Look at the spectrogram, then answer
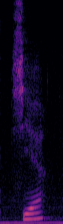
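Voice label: "xie", chinese pinyin, second tone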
